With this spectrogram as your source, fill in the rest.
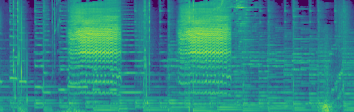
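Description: A sheep bleats twice, long and wavering, loud and near, over a steady tonal background with a light jingle toward the end.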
